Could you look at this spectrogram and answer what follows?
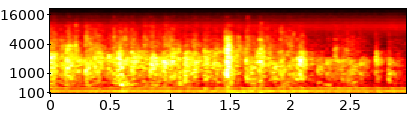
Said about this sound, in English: Oh, come on, give the Lord a hand clap of appreciation. Thank you, Lord.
